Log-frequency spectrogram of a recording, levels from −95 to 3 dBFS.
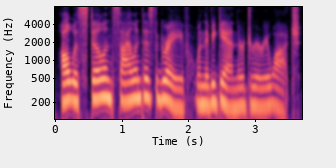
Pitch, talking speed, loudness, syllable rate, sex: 200 Hz, 225 wpm, -18 LUFS, 5.2 syllables/s, female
